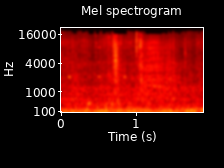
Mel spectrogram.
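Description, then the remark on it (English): A car turns onto the single track road for Glen Affric, with a steady low rumble of engine and tyres that holds at an even level throughout, plus a few faint higher hisses. No one speaks. “I'm just turning onto the single track road for Glen Affric.”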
